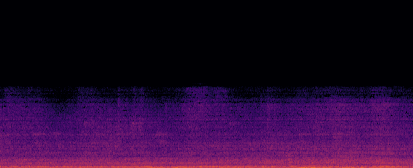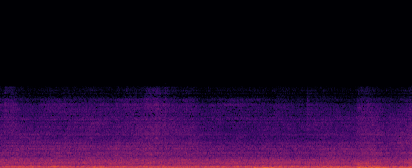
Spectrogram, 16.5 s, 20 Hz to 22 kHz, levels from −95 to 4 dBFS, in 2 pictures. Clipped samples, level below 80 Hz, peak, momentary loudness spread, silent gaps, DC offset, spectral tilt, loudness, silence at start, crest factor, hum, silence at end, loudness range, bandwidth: under 0.1%; -44 dBFS; -22 dBFS; 5 LU; none; under 0.1%; -6 dB/octave; -42 LUFS; 0 s; 18 dB; none; 0 s; 2 LU; 11 kHz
